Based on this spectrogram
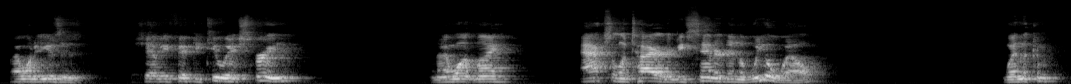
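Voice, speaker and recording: A middle-aged man hosting a casual how-to demonstration in a garage workshop, plain-spoken and practical, repeating phrases as he works. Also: mid-range voice. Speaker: host. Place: large garage workshop, indoors. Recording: echoey garage.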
